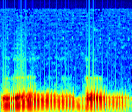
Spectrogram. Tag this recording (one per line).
foley
stomach-grumble
stomach
tummy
